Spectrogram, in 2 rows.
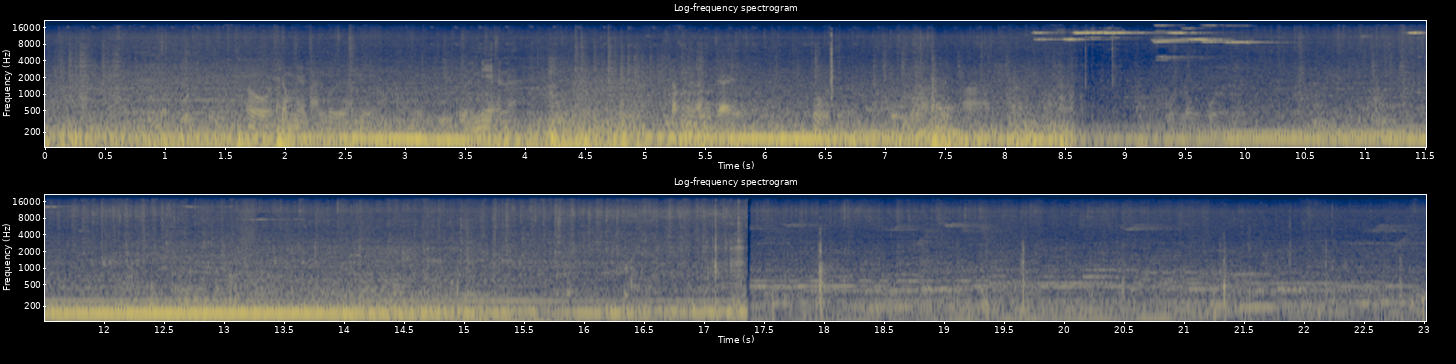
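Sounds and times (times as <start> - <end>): vehicle engine humming: 0.0 - 23.0
brief high squeaks: 8.3 - 10.4.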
